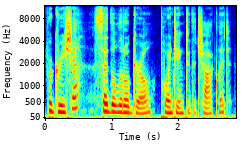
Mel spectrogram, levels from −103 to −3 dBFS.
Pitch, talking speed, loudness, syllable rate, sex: 200 Hz, 210 wpm, -17 LUFS, 6.3 syllables/s, female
